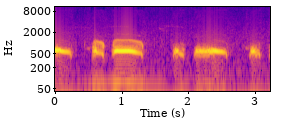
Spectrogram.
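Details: Spotted dove kept as an old trapping decoy in Gia Lai, Vietnam: a short clipped coo then a long drawn hollow coo, repeated twice, warm low tone with a faint background hum.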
